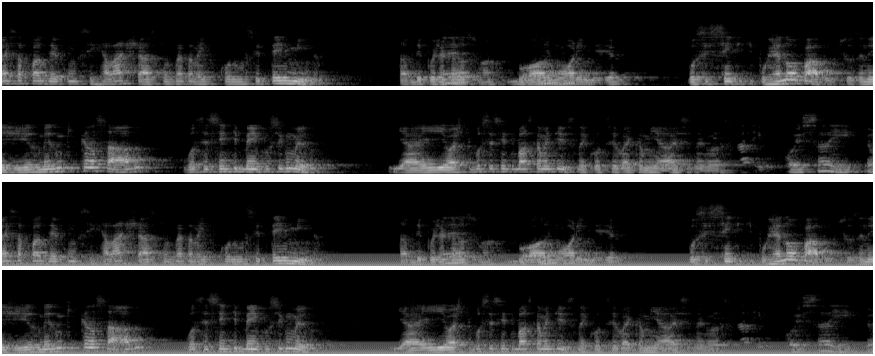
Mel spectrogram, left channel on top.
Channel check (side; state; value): right; noise; hum, 5 dB below the sound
